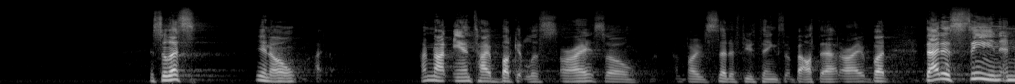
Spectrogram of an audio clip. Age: 40-59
